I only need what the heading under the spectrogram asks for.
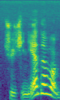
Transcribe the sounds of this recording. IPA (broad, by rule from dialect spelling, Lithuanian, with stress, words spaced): t͡ʃʲʊʒʲɪˈnʲeːdɐʋoːm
